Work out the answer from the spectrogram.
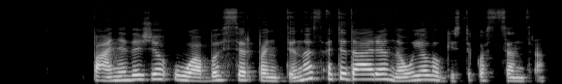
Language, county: Lithuanian, Šiauliai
